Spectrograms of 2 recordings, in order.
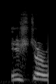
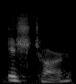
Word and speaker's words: Ishtar: this Easter let's see it's pronounced Ishtar or possibly she should as her symbols are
